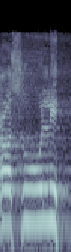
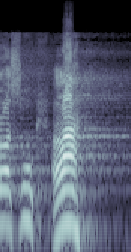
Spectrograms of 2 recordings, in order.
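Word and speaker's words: وَرَسُولُهُ: Innallaha barium minal musyrikina wa rasulih. Allah orang lindungi orang musyrik dan tidak melindungi rasulnya. Salah bacanya. Innallaha barium minal musyrikina wa rasulah. Ini beda lah karo lih.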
